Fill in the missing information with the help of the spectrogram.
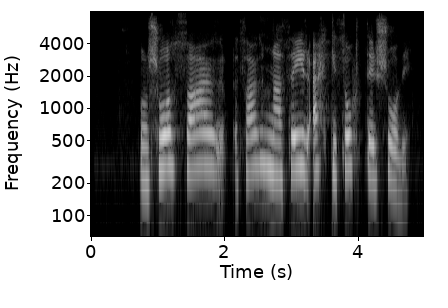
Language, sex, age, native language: Icelandic, male, 14, Icelandic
